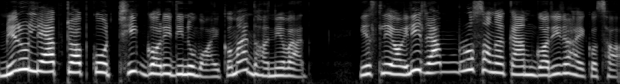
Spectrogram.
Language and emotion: Nepali, happy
